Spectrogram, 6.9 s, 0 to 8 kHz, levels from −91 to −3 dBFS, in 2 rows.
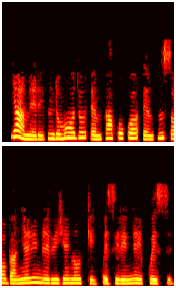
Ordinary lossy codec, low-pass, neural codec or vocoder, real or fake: MP3, 24 kbps; 7.2 kHz; codec, 24 kHz, 0.9 kbps, WavTokenizer, medium speech release version 1; fake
